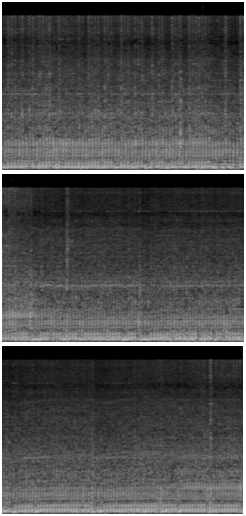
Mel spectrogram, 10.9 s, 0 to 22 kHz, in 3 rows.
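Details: Poulan 12538 XT riding mower, 12.5 hp single-cylinder, 38-inch deck, hot: uneven lumpy beat with rough low thump; owner suspects intake and exhaust valves not set right, plans to readjust when cool; rough running, cause unconfirmed.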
